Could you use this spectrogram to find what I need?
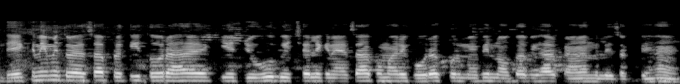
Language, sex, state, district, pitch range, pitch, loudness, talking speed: Hindi, male, Uttar Pradesh, Gorakhpur, 150-175 Hz, 165 Hz, -14 LUFS, 240 wpm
